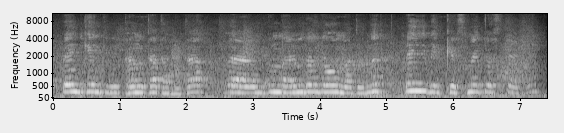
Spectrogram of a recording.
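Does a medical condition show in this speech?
Yes: spastic cerebral palsy; spastic, birth complications, affects walking.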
